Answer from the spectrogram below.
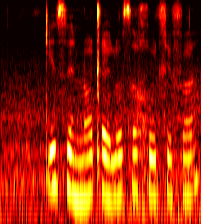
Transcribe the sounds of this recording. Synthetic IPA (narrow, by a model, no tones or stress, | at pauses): kʼɪsɪnɔt͡ɬʼɛlɔsak͡xʰot͡ɬʰɪfa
